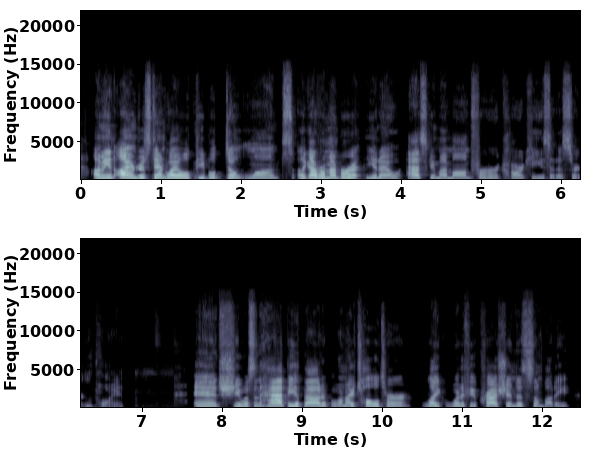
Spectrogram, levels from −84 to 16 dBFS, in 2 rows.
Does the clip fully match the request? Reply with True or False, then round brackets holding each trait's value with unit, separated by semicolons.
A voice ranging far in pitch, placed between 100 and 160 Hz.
True (7.3 semitones; 135 Hz)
